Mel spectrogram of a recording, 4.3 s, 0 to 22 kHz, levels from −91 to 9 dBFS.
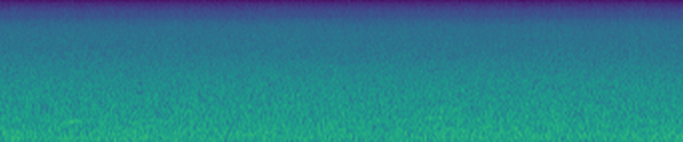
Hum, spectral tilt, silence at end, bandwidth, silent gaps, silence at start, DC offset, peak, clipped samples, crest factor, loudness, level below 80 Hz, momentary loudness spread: none; -4 dB/octave; 0 s; over 20 kHz; none; 0 s; under 0.1%; -12 dBFS; under 0.1%; 14 dB; -24 LUFS; -38 dBFS; 1 LU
